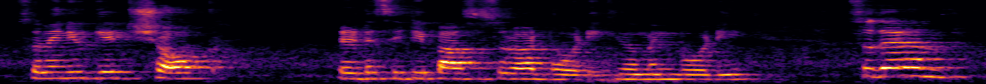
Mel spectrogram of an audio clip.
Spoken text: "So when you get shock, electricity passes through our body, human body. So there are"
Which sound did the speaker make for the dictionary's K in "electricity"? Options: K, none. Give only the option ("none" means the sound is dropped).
none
